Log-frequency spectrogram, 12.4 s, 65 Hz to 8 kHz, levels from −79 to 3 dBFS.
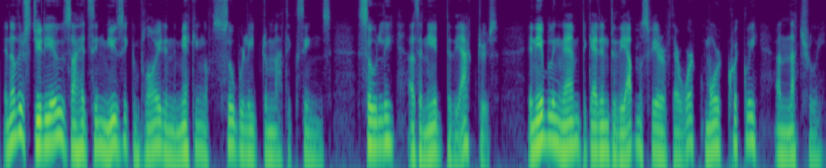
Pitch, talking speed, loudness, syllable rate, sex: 105 Hz, 175 wpm, -21 LUFS, 5.4 syllables/s, male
